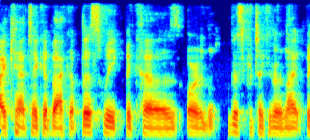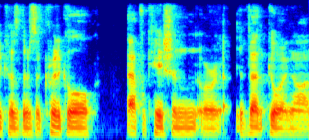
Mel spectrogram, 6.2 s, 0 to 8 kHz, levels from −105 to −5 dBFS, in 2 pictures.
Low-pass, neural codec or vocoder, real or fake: 7.2 kHz; none; real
